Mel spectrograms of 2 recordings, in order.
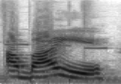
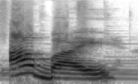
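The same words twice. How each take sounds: First: The stress falls on the last syllable. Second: The stress falls on the second-to-last syllable. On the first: Lying or sitting close beside each other. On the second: A main attendant of a couple at their wedding.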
